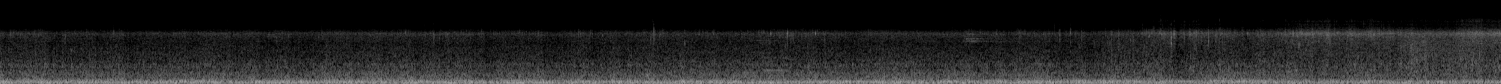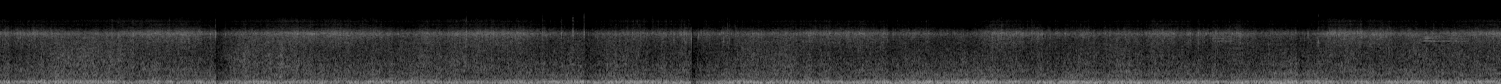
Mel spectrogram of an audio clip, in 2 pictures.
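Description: Wind buffeting the microphone, a steady low rumble over waterside ambience, with a thin high hiss joining about twelve seconds in.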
